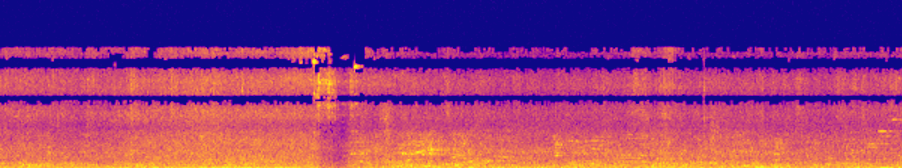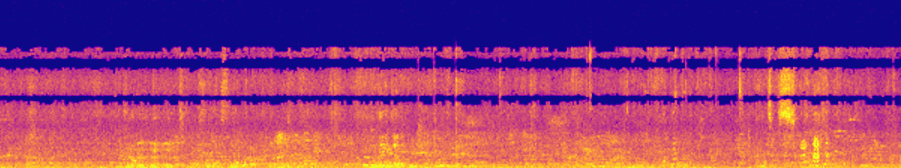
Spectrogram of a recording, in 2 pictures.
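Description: A crowd of people murmurs and chatters.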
